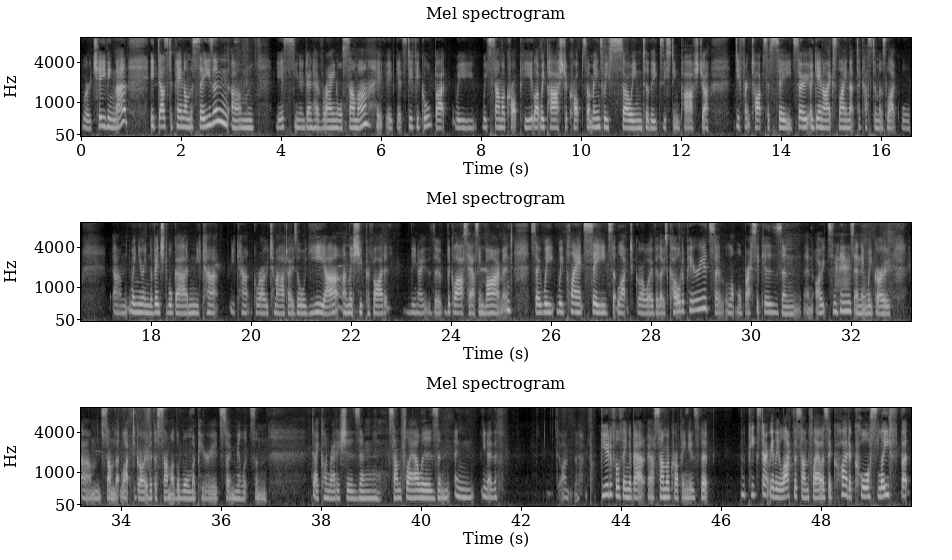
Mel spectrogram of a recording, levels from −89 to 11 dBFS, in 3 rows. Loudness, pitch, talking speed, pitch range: -20 LUFS, 200 Hz, 185 wpm, 190-220 Hz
